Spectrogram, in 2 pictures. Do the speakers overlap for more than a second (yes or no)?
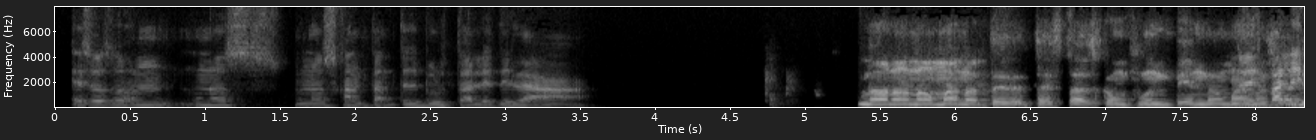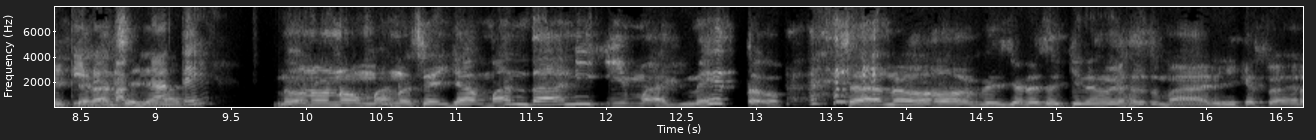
yes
